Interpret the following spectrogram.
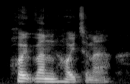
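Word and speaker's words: Hoyte van Hoytema: Hoyt van Hoytema.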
